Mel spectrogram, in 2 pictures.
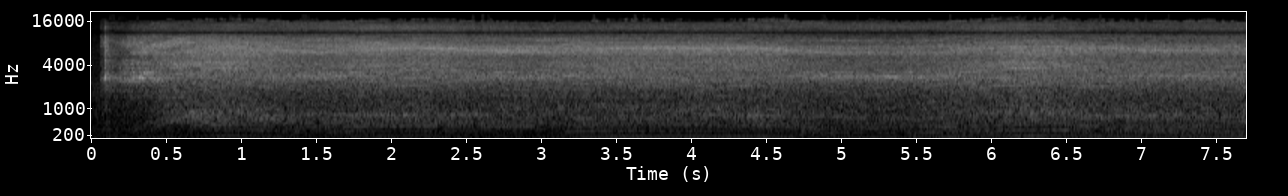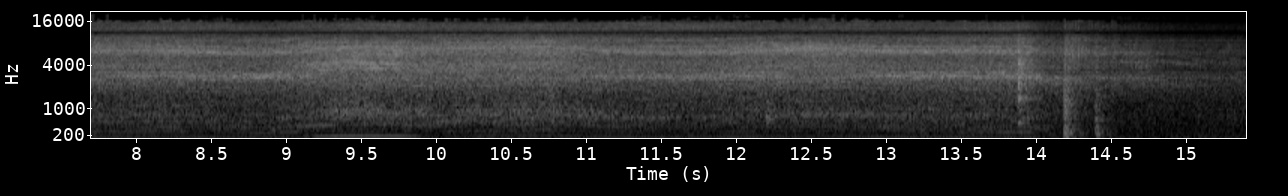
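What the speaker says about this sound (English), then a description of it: "Now we'll take off and land somewhere else." Small indoor RC helicopter flying around a room and landing on furniture, a steady close whirring rotor and motor drone with shifting pitch, ending in a couple of sharp clicks of a landing.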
